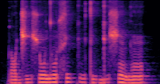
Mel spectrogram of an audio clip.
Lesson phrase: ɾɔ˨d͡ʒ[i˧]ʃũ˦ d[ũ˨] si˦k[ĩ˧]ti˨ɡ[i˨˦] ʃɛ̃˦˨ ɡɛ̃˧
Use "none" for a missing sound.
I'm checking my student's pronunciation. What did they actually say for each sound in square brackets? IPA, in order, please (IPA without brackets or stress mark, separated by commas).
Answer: i˧, ũ˧, i˧, i˨˦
